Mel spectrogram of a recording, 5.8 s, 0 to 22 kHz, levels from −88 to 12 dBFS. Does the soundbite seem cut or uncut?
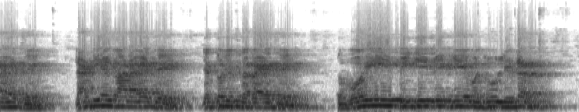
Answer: uncut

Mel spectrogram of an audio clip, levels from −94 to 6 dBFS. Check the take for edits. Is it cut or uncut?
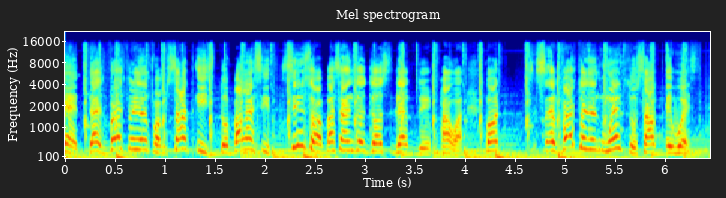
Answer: uncut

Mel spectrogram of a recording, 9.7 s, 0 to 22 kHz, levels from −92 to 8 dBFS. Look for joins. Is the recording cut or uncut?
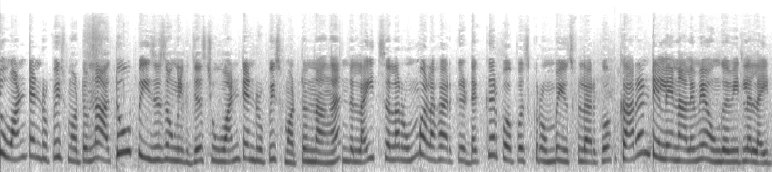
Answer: cut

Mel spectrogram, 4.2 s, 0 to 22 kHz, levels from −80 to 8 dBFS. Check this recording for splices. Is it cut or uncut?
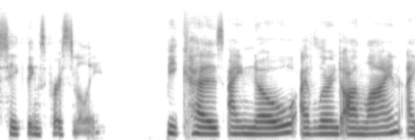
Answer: cut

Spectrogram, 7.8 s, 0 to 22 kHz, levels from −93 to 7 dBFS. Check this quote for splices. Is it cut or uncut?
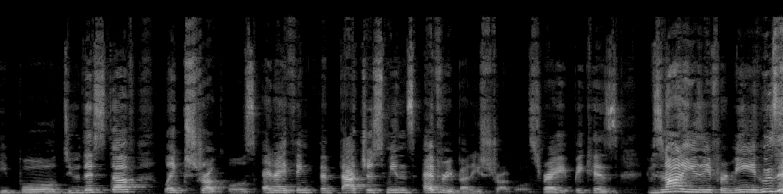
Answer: uncut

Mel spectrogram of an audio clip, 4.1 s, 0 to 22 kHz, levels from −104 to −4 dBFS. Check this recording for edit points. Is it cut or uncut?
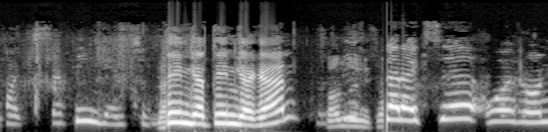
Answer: cut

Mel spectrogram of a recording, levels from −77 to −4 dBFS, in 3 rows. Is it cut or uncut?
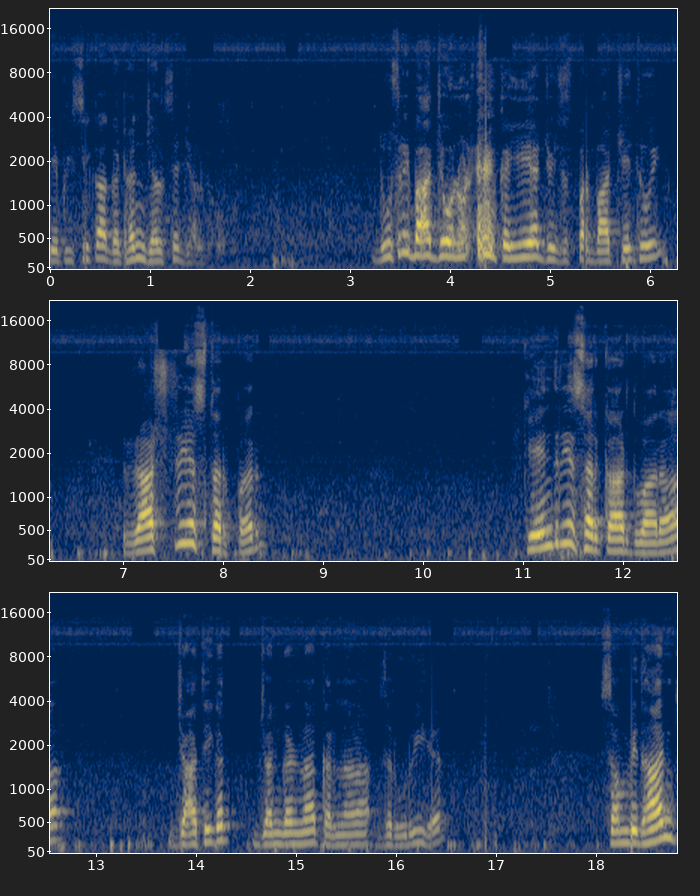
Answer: uncut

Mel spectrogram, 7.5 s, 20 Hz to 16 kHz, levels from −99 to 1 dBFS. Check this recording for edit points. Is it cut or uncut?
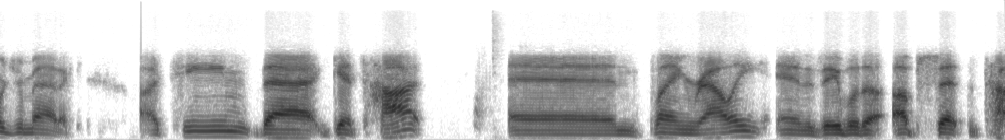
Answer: cut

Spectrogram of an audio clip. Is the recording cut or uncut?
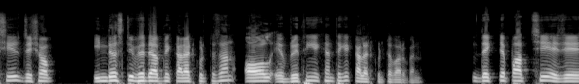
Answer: cut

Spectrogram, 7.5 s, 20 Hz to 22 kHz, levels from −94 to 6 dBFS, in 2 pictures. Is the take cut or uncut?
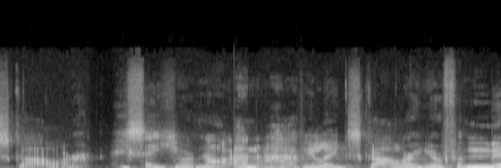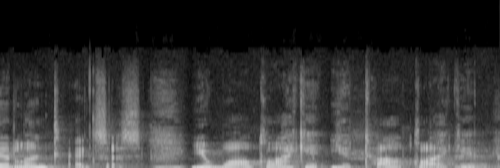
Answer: cut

